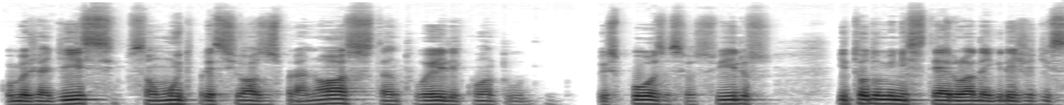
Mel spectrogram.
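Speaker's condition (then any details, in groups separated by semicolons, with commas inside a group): No condition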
